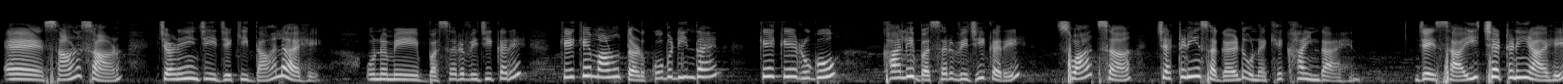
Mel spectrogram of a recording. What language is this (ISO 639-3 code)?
snd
